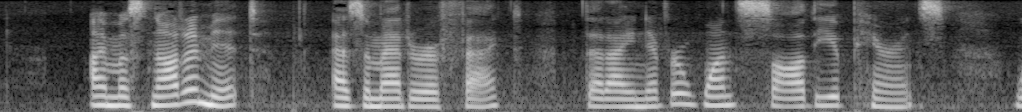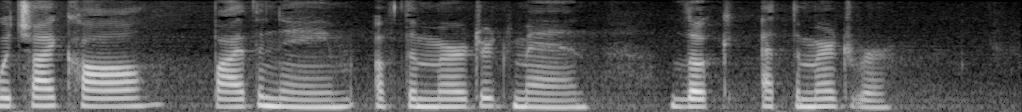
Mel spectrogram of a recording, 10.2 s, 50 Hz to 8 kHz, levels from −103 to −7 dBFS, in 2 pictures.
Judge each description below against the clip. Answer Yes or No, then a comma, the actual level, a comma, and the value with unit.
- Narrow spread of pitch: Yes, narrow, 2.1 semitones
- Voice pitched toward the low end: No, high, 210 Hz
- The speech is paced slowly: No, average, 175 wpm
